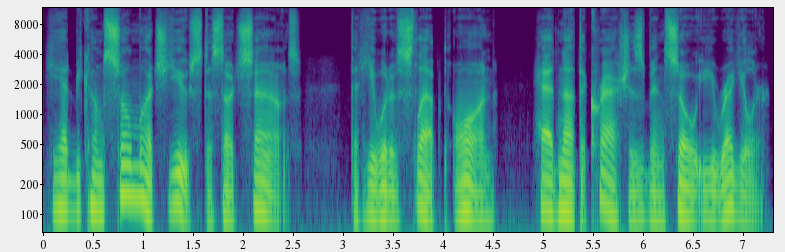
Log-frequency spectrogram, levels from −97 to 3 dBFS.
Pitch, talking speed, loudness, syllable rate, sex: 95 Hz, 180 wpm, -19 LUFS, 4.5 syllables/s, male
